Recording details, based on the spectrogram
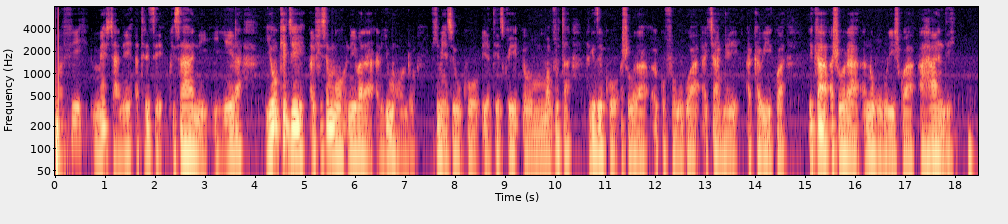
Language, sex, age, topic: Rundi, male, 25-35, agriculture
